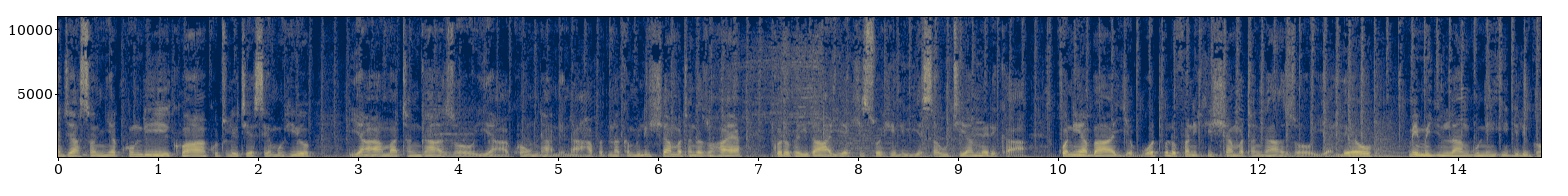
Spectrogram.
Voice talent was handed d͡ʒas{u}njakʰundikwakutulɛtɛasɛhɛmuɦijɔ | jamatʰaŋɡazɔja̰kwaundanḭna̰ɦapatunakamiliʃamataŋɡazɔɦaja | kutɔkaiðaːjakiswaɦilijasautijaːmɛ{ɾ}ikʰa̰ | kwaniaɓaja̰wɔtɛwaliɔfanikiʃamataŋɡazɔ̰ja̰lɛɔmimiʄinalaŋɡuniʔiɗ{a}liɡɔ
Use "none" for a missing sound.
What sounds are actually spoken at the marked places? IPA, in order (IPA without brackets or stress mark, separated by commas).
ɔ, ɾ, i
